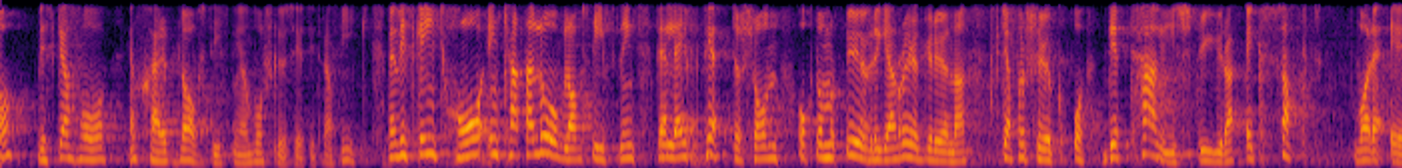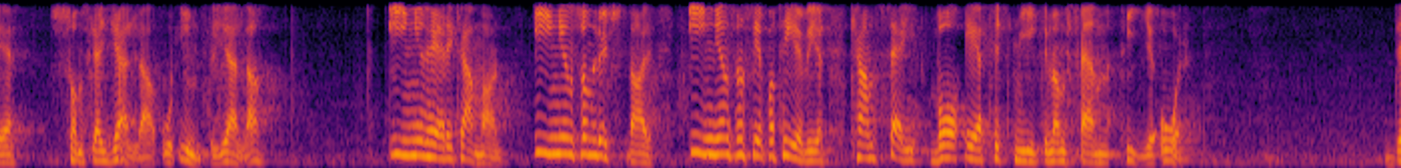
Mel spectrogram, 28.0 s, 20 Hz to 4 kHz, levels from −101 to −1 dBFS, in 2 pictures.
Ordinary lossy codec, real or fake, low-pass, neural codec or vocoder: none; fake; 3.6 kHz; codec, 16 kHz in and 24 kHz out, 2.2 kbps, FireRedTTS-2 codec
